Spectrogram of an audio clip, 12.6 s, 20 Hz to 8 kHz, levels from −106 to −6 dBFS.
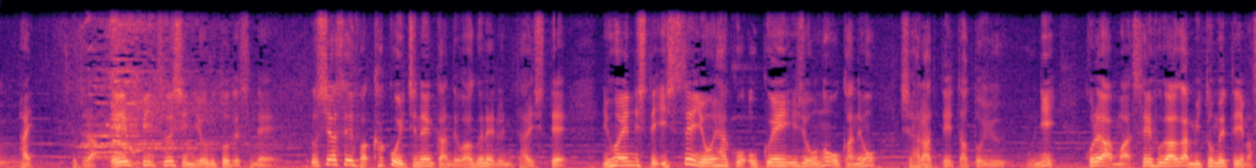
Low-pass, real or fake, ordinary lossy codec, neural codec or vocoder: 7.2 kHz; real; none; none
